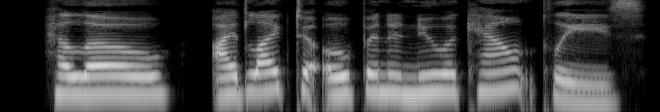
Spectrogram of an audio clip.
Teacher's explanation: Notice the stress on open and account so the purpose is clear.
